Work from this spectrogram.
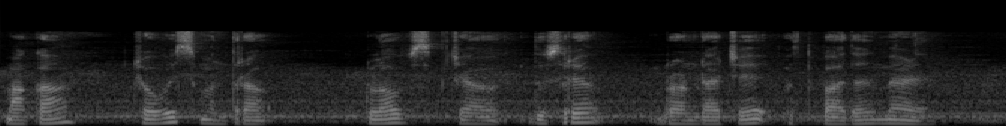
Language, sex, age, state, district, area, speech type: Goan Konkani, male, 18-30, Goa, Salcete, urban, read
